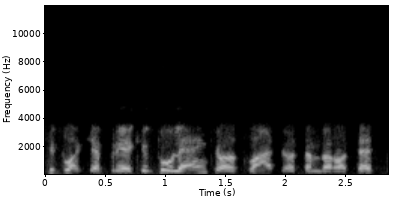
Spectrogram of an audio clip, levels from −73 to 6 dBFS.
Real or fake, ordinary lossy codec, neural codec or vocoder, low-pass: real; AAC, 64 kbps; none; 10.8 kHz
